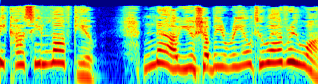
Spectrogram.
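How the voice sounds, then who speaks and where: At a moderate pace, a put-on character voice speaks in a high pitch. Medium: read story. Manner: tender, kindly.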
